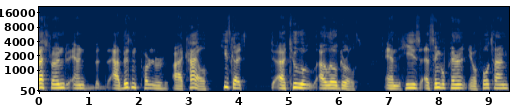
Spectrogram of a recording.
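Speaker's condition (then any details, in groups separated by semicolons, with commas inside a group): Cerebral palsy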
